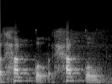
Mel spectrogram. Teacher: القلقلة الشديدة إذا كان حرف القلقلة مشددا في آخر الكلمة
